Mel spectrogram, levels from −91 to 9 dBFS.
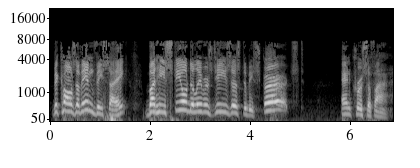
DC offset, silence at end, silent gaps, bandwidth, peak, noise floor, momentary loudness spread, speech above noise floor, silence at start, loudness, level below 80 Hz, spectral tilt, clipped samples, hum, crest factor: under 0.1%; 0.15 s; none; 8 kHz; -2 dBFS; -69 dBFS; 11 LU; 51 dB; 0.1 s; -18 LUFS; -40 dBFS; -2 dB/octave; under 0.1%; none; 18 dB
